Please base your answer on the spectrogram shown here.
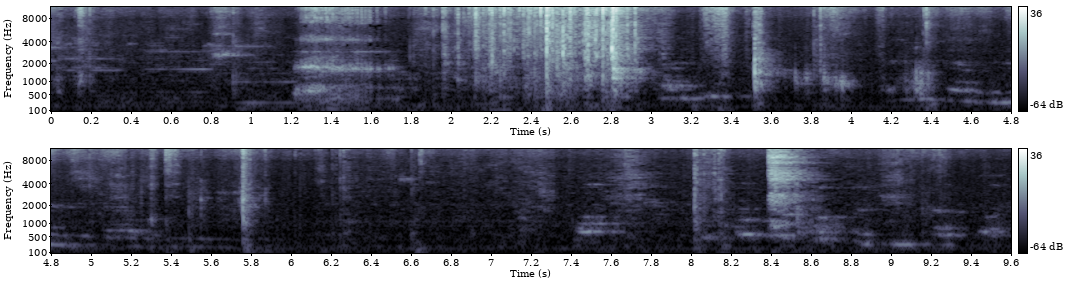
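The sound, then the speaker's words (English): Oracle cards are shuffled and scattered, with a dense rustling, flapping burst early on followed by scattered light taps and slides while a person talks. “The cards are just going everywhere tonight.”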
